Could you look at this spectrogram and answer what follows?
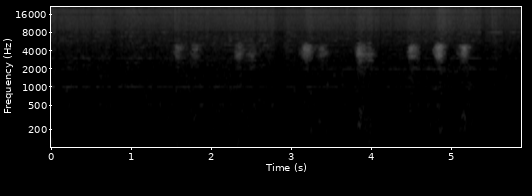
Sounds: Sniff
